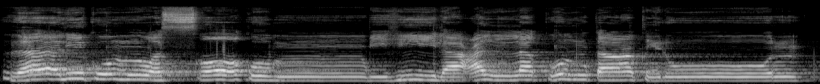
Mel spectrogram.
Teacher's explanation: ताक़िलून में कौफ को पुर पढ़ेंगे, हुरूफ़ मुस्तअलिया में से है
